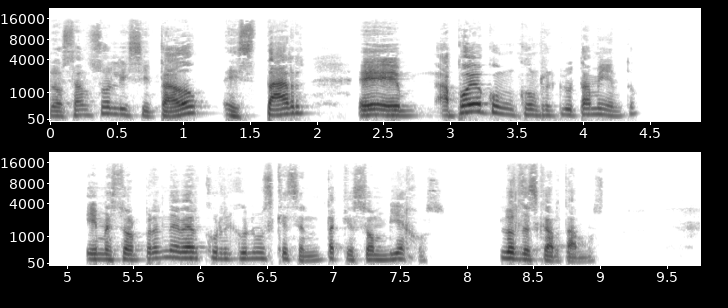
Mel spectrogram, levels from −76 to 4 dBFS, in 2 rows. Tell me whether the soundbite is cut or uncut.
uncut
